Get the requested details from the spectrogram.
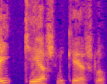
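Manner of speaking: ordinary talk, nothing marked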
